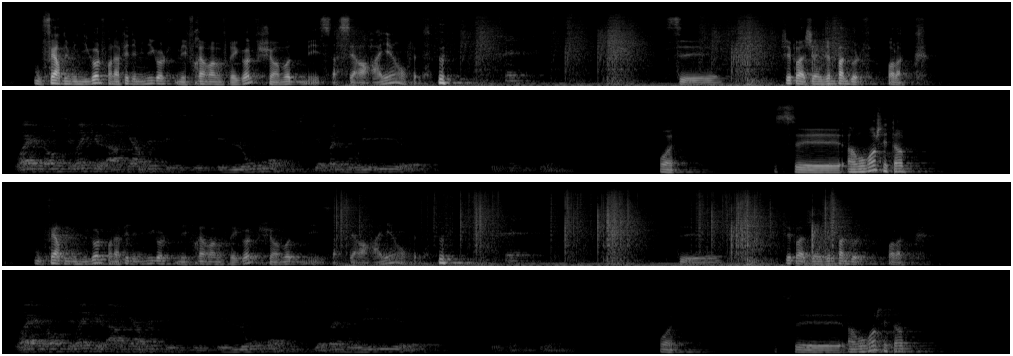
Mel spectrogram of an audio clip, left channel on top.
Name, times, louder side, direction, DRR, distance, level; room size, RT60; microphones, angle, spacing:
voice 1, 0.3-4.5 6.7-7.2 7.8-9.3 16.7-16.8 17.8-19.2, left 7 dB, 75° left, 15 dB, 0.3 m, -37 dB
sound 1, 3.3-8.4, right 3 dB, 75° right, 1.6 m, -47 dB
voice 2, 4.9-5.4 6.7-6.9 9.8-14.3 14.9-15.7, left 1 dB, 55° left, -4 dB, 2.1 m, -53 dB
8.3 x 4.7 x 6.2 m, 0.85 s
head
